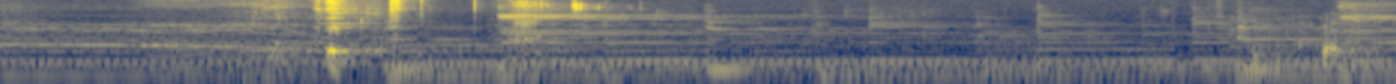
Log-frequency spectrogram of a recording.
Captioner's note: spitting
